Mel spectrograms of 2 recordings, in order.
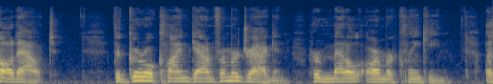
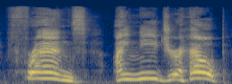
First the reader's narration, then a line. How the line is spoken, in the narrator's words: Jean cried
